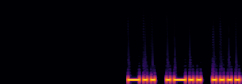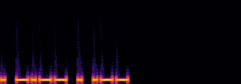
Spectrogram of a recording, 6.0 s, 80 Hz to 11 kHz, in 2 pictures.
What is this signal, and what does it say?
Morse code, heard as a keyed tone, about 25 wpm, 700 Hz. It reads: DL5YEW
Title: DXCC-100 Call Signs - 6 Characters - 25wpm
